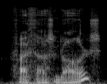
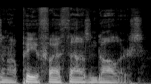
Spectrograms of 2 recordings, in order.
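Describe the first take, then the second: First: Questioning rise, softer, in disbelief; incredulous echo. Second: Said in the usual way. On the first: Retold or imitated. Partner hearing the offer, mild incredulous question. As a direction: repeat the sum back as if unsure. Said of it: "And he goes". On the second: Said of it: "I says".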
